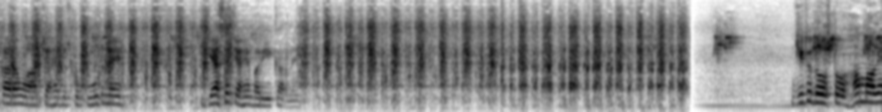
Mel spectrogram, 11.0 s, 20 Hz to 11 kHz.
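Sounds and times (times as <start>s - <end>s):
grating on metal grater: 0.0s - 8.6s.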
